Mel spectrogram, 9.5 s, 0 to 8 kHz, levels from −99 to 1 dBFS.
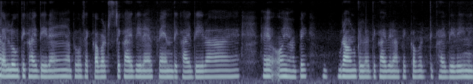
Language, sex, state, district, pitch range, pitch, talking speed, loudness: Hindi, female, Uttarakhand, Uttarkashi, 175-180 Hz, 175 Hz, 235 wpm, -35 LUFS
